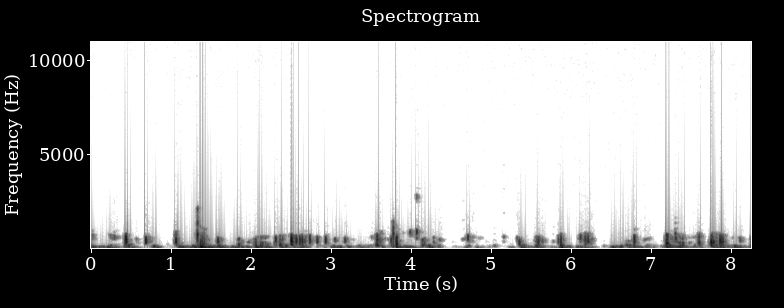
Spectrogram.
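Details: Irregular low gurgling and bubbling bursts with brief quiet gaps between them: ordinary stomach growling (borborygmi).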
